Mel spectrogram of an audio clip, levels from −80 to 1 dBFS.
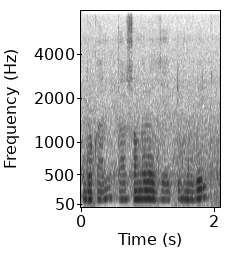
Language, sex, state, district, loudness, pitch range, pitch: Bengali, male, Tripura, West Tripura, -17 LUFS, 120-130 Hz, 125 Hz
